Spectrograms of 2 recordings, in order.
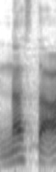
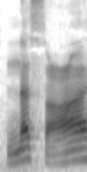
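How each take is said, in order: First: A t sound is added before the final vowel. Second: A throat sound comes before the final vowel. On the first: The speaker calls it wrong. "नस्ता अक्सर लोग पढ़ते हैं, ता भी ता का इजाफत करते हैं" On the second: The speaker calls it right. "तो यहाँ ता नहीं है, नस्आ है।"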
